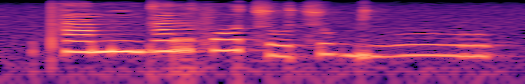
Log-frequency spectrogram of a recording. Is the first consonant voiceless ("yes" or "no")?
yes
